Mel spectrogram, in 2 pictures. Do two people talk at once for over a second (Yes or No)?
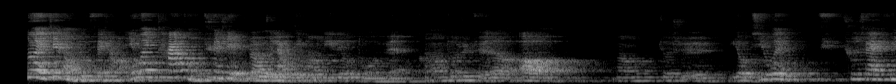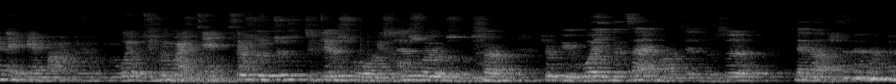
Yes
